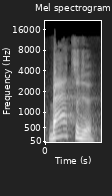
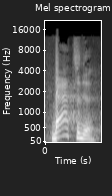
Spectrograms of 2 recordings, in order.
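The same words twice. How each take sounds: First: The word ends in a voiced d sound. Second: The same.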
